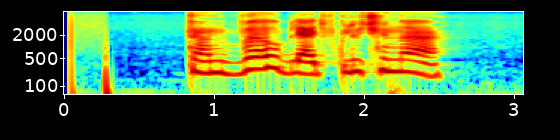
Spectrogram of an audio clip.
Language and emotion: Russian, angry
